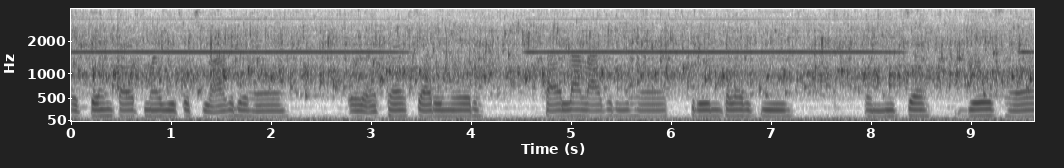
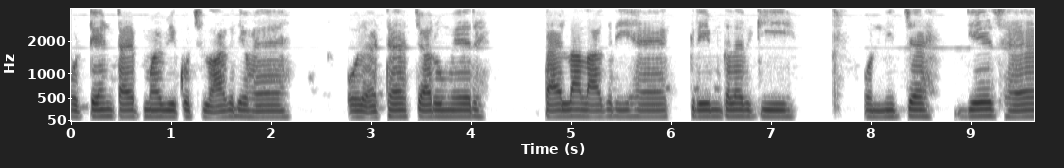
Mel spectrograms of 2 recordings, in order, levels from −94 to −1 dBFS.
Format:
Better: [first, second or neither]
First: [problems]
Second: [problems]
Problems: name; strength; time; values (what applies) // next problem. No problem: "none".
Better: second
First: background sound (Stream + Wind instrument, woodwind instrument); 5 dB above the speech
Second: none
